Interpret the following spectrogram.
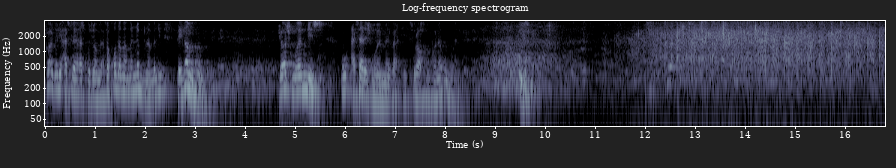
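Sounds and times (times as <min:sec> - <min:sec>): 
speech: 0:00.0 - 0:03.6, 0:04.7 - 0:09.9
laughter: 0:03.4 - 0:04.7, 0:08.4 - 0:13.0
audience clapping for Imam Khomeini: 0:10.0 - 0:16.8.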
